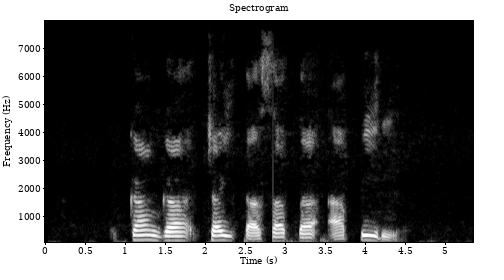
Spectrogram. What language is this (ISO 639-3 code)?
qup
